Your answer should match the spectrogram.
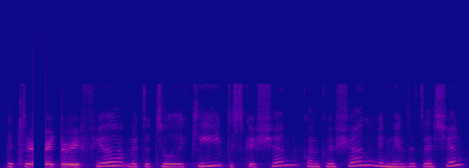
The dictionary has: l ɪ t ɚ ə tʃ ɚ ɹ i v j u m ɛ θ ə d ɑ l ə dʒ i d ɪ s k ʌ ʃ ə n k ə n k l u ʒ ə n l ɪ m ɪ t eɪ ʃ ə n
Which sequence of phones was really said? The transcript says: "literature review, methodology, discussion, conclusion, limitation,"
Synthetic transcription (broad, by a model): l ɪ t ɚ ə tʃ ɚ ɹ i f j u m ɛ t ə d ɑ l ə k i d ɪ s k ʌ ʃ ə n k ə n k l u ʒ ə n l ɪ m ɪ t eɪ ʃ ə n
